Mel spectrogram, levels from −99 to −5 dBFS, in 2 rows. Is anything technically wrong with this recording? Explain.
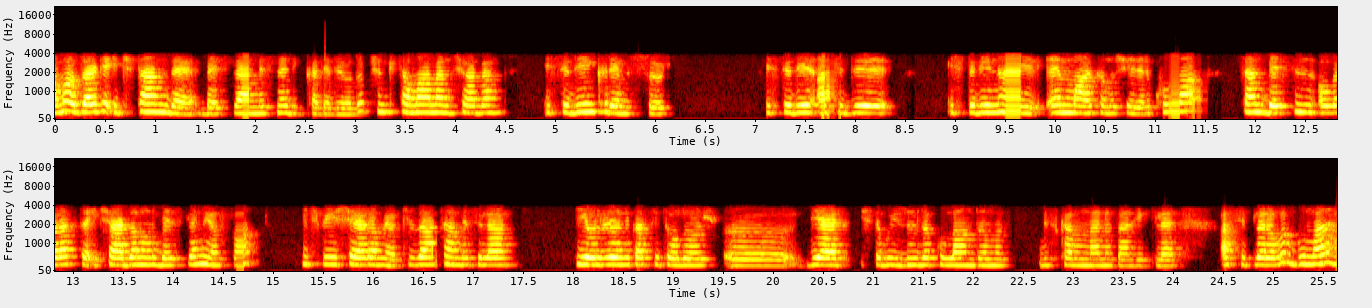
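Yes. There is packet loss with the last packet repeated, at 1.89, 7.68 to 7.86, 9.52 to 9.66, 11.15 to 11.53 and 14.65 s. Missing packets were filled by replaying the previous one. Longer runs buzz near 100 Hz, which fits 10 ms packets. It sounds like a robotic stutter over the band-limited telephone sound.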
